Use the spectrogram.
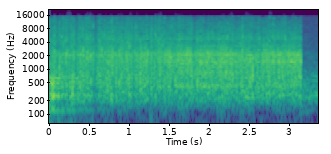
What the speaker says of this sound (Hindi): आप ताली बजाकर इनका स्वागत।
